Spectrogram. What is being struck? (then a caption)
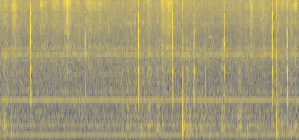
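Ballpoint pen on a paper drawing sheet. A silver metal ballpoint pen draws a portrait in small scratching strokes on a large, thin, flat white paper sheet on an easel board, while the other hand rests on the sheet. About eight short, bright scratches and taps stand out irregularly over a quiet, steady low hum.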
